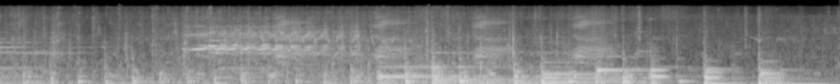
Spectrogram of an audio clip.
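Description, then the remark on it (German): A donkey brays loudly in long, harsh cries while hooves trot steadily in a clip-clop rhythm, the braying rising and falling over the continuous footfalls. “Darum ist der Esel weggelaufen.”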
